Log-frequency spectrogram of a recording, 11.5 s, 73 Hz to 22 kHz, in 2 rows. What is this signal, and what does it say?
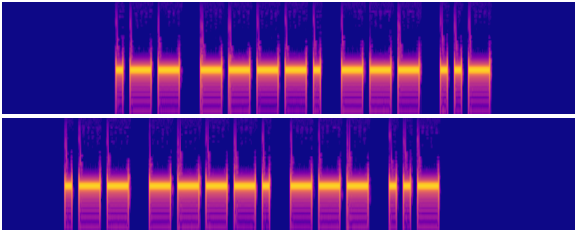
Morse code, heard as a keyed tone, about 17 wpm, 700 Hz. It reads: W9OU W9OU
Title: USA Call Signs - 4 Characters - Repeated 2x - 17wpm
